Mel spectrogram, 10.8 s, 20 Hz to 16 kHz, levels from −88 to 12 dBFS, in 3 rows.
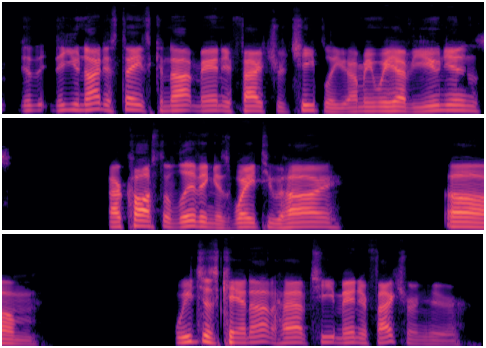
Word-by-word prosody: the 160 +2 -12
the 165 - -6
United 175 +3 0
States 180 -6 0
cannot 155 +2 0
manufacture 150 -2 0
cheaply. 125 -3 -6
I 125 - -3
mean, 140 +1 -3
we 140 0 +3
have 140 -3 +3
unions, 150 +1 -1 0.7
our 150 - +3
cost 170 -2 +3
of 145 -3 -7
living 160 -3 +2
is 115 -3 -6
way 145 +2 +3
too 130 -2 -8
high, 145 -1 +2 0.8
um 135 -8 +3 1.0
We 165 +2 0
just 175 -5 0
cannot 170 +3 0
have 155 0 +1
cheap 170 +4 -8
manufacturing 140 -5 -1
here. 105 -4 -17
150 Hz, 155 wpm, -23 LUFS, 135-165 Hz, 1.0 s, we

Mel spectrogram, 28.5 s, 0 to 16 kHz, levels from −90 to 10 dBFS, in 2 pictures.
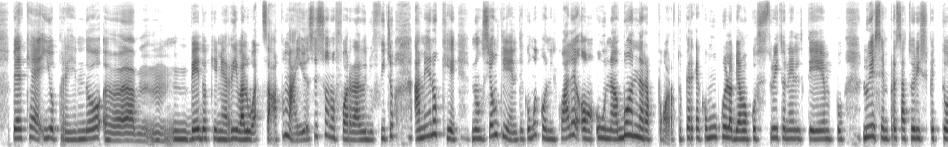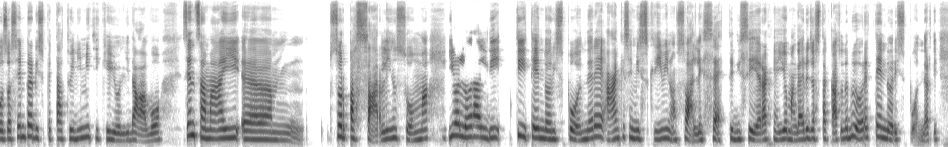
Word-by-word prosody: perché 230 +2 0
io 225 +2 -1
prendo 210 +2 -2
uhm, 175 -1 +1
mhmm, 185 +4 -4
vedo 225 +2 +4
che 225 0 -3
mi 205 -1 0
arriva 205 +1 +4
il 200 - +4
WhatsApp, 195 0 -1
ma 300 - +2
io 180 +3 -4
se 275 +6 -6
sono 280 -3 -3
fuori 200 -2 -1
orario 190 +1 +1
d'ufficio 210 +6 -5 0.3
a 210 - +4
meno 290 +8 +1
che 225 -11 -1 0.2
non 220 0 0
sia 215 +7 0
un 310 - 0
cliente, 215 -9 -4
com 230 +9 -3
con 240 -7 -2
il 200 - -5
quale 230 +8 0
ho 220 -6 +1
un 225 -3 +1
buon 285 -1 +5
rapporto, 210 0 -3
perché, 235 +2 -2
comunque, 245 +3 0
lo 240 - +6
abbiamo 210 -2 +2
costruito 235 +2 -3
nel 215 -1 -4
tempo, 210 0 -1 0.3
lui 255 +3 +2
è - - +3
sempre 235 -3 -1
stato 230 0 0
rispettoso, 225 -1 0
ha - - +1
sempre 265 +5 +1
rispettato 220 -2 -4
i - - 0
limiti 235 +1 -3
che 210 0 -6
io 185 -3 -1
gli 170 +1 -6
davo, 180 0 +1 0.3
senza 295 -5 +4
mai, 225 +2 +2
uhm, 200 -3 0 0.4
sorpassarli 240 -6 +3
insomma, 215 -2 0 0.3
io 280 +4 +2
allora 265 -2 +4
lì 235 -2 -1 0.2
ti 285 -5 +2
tendo 235 -4 +3
a - - +2
rispondere, 210 +4 0
anche 215 +6 +1
se 250 - -3
mi 220 -2 +1
scrivi 205 +2 -3
non 200 -4 -4
so 200 - -1
alle 180 +4 +2
7 225 +1 -2
di 200 0 -1
sera, 195 -2 +1
che 205 - -8
io 210 +3 +2
magari 195 +3 +1
ho - - -3
già 220 - -1
staccato 215 -2 -1
da 230 - 0
2 250 +3 0
ore, 240 +2 0
tendo 245 -5 +2
a - - +2
risponderti. 195 +1 -7
220 Hz, 185 wpm, -22 LUFS, 200-235 Hz, 0.4 s, lo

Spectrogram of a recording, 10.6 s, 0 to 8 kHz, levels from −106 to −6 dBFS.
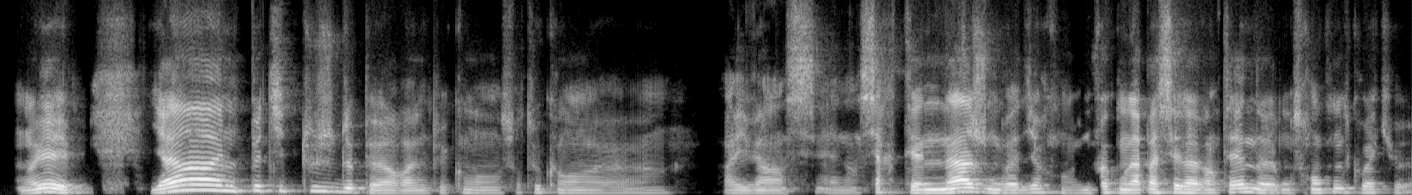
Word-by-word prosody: Oui, 120 +7 0 0.8
il 120 - -6
y - - +5
a 220 +5 +8
une 190 -2 -3
petite 190 -1 -6
touche 180 -4 -6
de 155 - -1
peur 110 -7 -5
un 105 0 -7
peu, 105 +2 -17
quand 110 -1 -13
surtout 115 +3 -14
quand, 110 -2 -12
hem, 110 0 -18 0.4
arrivé 110 0 -8
à 105 - -5
un 105 -1 -8
c 95 - -10
à - - -16
un 105 -1 -16
certain 120 +1 0
âge, 155 +2 +7
on 125 - -1
va 115 - -1
dire, 130 +4 -6
une 110 0 -13
fois 125 +2 -5
qu'on 120 -1 -2
a 115 - +4
passé 130 +1 0
la 125 -1 +3
vingtaine, 130 +5 -1
on 115 0 -3
se - - -10
rend 125 - -4
compte 140 +3 -7
que 145 - -19
ouais 120 0 -5
que 120 -1 -17
120 Hz, 225 wpm, -21 LUFS, 110-140 Hz, 0.8 s, a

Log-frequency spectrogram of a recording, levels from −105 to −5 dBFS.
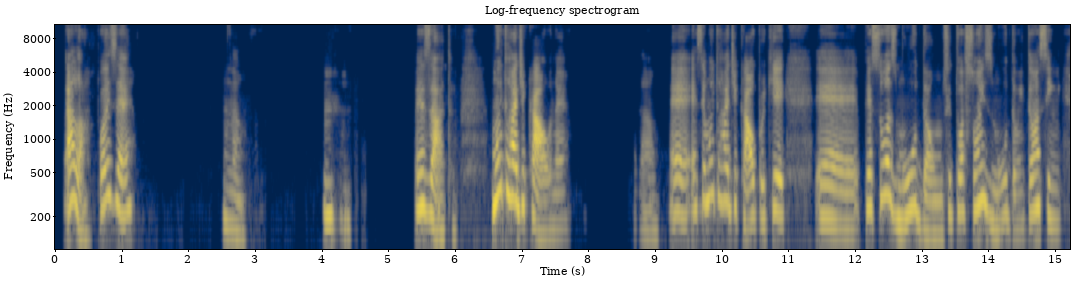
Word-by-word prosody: Alá. 125 - +4
Pois 280 +4 0
é. 225 0 +1 1.4
Não. 160 -7 -13 1.2
Uhum. 205 -1 -4 1.2
Exato. 220 - +1 0.5
Muito 330 +6 +5
radical, 250 - +6
né? 160 +2 -14 1.1
Ah. 80 - -18 0.2
Eh. 215 0 -3
É 275 - -2
muito 300 +1 -2
radical 255 -7 +2
porque, 210 +2 -1 0.4
eh, 175 -4 -4
pessoas 250 +2 0
mudam, 185 - -3
situações 225 - -2
mudam, 175 -1 -9
então 210 +7 -3
assim, 210 -8 -3
215 Hz, 85 wpm, -25 LUFS, 170-250 Hz, 1.4 s, radical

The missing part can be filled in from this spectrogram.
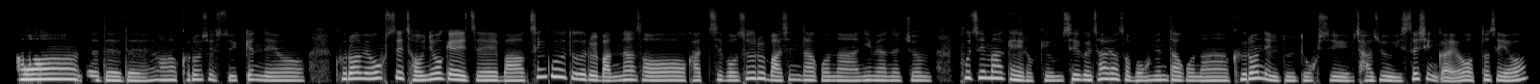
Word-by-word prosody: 아. 240 +1 +7
네네네. 185 -2 0
아 205 0 0
그러실 225 0 -3
수 190 +1 -7
있겠네요. 185 -3 -2 0.3
그러면 265 +2 +2
혹시 290 0 0
저녁에 225 +3 +2
이제 195 0 +1
막 180 0 0
친구들을 330 - +1
만나서 190 +1 0
같이 190 +3 -5
뭐 190 -1 -2
술을 280 +5 +1
마신다거나 190 -2 -2
아니면은 185 0 -2
좀 190 -1 -4 0.3
푸짐하게 295 -5 +1
이렇게 180 0 -3
음식을 205 +3 0
차려서 245 -3 +1
먹는다거나 180 -1 -1
그런 270 +6 +2
일들도 180 -3 -2
혹시 180 -1 -4
자주 185 0 -2
있으신가요? 170 - -2
어떠세요? 195 +2 -1
195 Hz, 320 characters per minute, -23 LUFS, 185-235 Hz, 0.3 s, 아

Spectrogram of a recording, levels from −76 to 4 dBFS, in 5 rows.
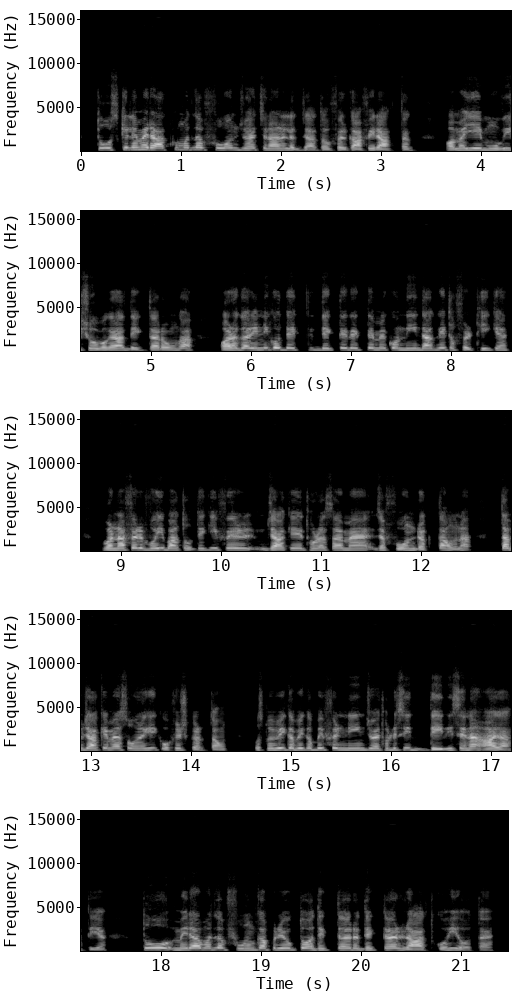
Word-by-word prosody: तो 395 - -3
उसके 320 - -3
लिए 230 +1 0
मैं 245 +1 +4
रात 205 -2 +6
को 230 - -13
मतलब 225 +1 -2
फ़ोन 200 +1 -4
जो 185 0 -6
है 195 - +1
चलाने 160 -3 0
लग 155 -5 -3
जाता 125 +2 -3
हूँ 135 - -7
फिर 145 - 0
काफ़ी 140 +3 +2
रात 130 -3 +4
तक 135 -2 -7 0.3
और 150 - +1
मैं 165 +2 -1
ये 180 +1 +1
मूवी 165 0 -4
शो 170 0 -3
वग़ैरह 160 +1 +4
देखता 140 +1 0
रहूँगा। 155 +6 -1 0.3
और 155 +1 +7
अगर 195 +4 +3
इन्ही 190 +2 -2
को 220 - +4
देखते 190 -1 -5
देखते-देखते 185 +3 -3
मेरे 195 0 -4
को 205 - -3
नींद 175 -1 -5
आ 175 - +8
गयी 200 +3 -4
तो 200 - -8
फिर 155 -5 -3
ठीक 160 +1 -7
है। 165 -1 -4 0.3
वरना 165 +4 +6
फिर 200 +1 +3
वही 180 +2 -1
बात 175 -3 +1
होती 155 +2 -7
है - - -6
कि 190 0 -6
फिर 185 -1 -2
जाके 155 +4 +4
थोड़ा-सा 170 +1 0
मैं 170 -2 +2
जब 165 +2 -1
फ़ोन 160 +1 -2
रखता 135 +6 0
हूँ 155 -4 -2
ना 195 - -2 0.3
तब 195 -1 +6
जाके 185 0 +4
मैं 200 +1 +3
सोने 180 -2 -4
की 200 - -3
कोशिश 165 -1 -5
करता 130 -4 -5
हूँ। 130 +1 -4 0.3
उसमें 175 +4 -5
भी 190 +1 +3
कभी-कभी 185 -1 0 0.2
नींद 180 0 -3
जो 170 - 0
है 175 - +4
थोड़ी-सी 175 +3 -5 0.2
देरी 140 +4 +2
से 175 +2 0
ना 195 +2 +8
आ 150 -5 +6
जाती 130 -1 -1
है। 135 - -5 0.4
तो 420 +1 +3
मेरा 205 +3 +5
मतलब 200 +1 -3
फ़ोन 175 +2 -8
का 205 - +2
प्रयोग 180 -2 -3
तो 205 - +1
अधिकतर-अधिकतर 180 +1 +1
रात 130 0 +5
को 155 - -6
ही 180 +3 -5
होता 120 -5 -7
है। 115 -1 -7
175 Hz, 255 wpm, -25 LUFS, 155-195 Hz, 0.4 s, आ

